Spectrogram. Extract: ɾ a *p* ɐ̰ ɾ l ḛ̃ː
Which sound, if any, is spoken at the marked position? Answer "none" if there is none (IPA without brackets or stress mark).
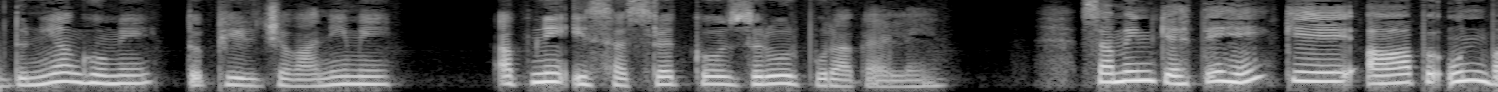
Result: k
